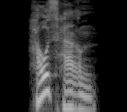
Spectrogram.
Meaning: genitive of Hausherr
- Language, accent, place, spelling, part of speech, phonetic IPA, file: German, Germany, Berlin, Hausherrn, noun, [ˈhaʊ̯sˌhɛʁn], De-Hausherrn.ogg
